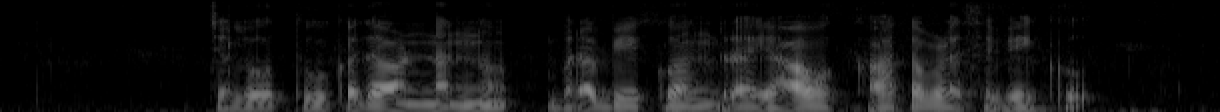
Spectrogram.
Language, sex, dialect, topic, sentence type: Kannada, male, Northeastern, agriculture, question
